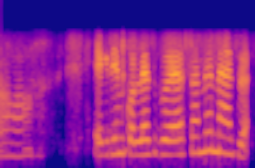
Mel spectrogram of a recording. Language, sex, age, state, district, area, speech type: Assamese, female, 18-30, Assam, Lakhimpur, rural, conversation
